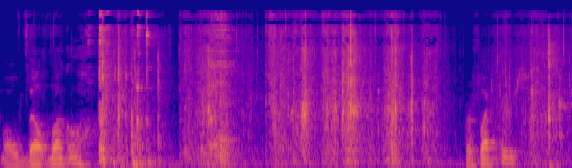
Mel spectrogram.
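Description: A plastic bag crinkles and rustles.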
